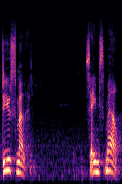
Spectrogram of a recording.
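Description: A woman playing an older herbalist healer in a video game, calm, stern and measured. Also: fairly low pitch, slight background noise. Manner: measured, instructive. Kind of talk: video game dramatic acting.

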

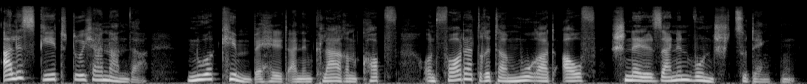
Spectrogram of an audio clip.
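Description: A woman tells a children's story in a lowish voice with animated, expressive swings. Her delivery is scripted and dramatic, and the recording is close and dry. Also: measured pace, no room sound. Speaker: narrator. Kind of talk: scripted storytelling narration for a children's audio play.

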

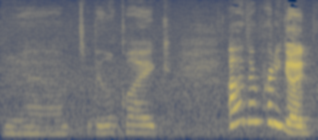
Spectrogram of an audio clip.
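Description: A young woman from Kentucky chatting casually while eating, her voice raspy from a sore throat, rambling with many ums. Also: medium pitch, huge pitch swings, a little slow, slight background noise, rough recording. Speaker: vlogger. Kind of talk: casual mukbang chat. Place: small indoor room with dark curtain backdrop.

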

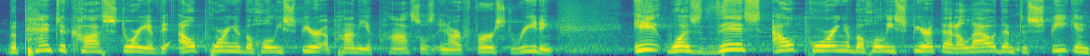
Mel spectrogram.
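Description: A middle-aged man, a priest, giving a playful homily from the pulpit with the odd hype-man shout. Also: high-pitched. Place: large church. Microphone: pulpit mic. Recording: echoey church hall.

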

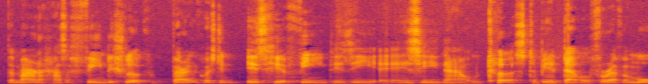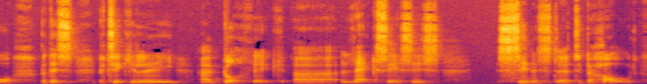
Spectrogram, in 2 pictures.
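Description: A man in his thirties lecturing on literature, explaining in hesitant phrases with emphatic stresses. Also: lowish voice. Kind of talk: video lecture with poem readings and commentary.

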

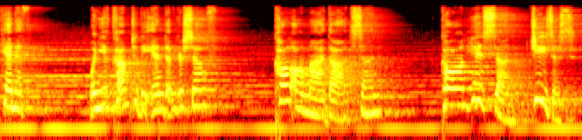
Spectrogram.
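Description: Radio drama grandmother: elderly, devout, grave warnings, unhurried, echoing like a memory. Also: mid-range voice, very animated. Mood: earnest pleading. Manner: solemn, preachy, measured. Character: pious old grandmother, solemn and warning her grandson. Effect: dreamlike reverb of a remembered voice. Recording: echoey long reverb with music.

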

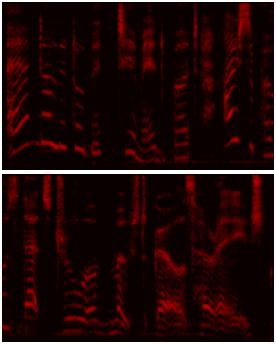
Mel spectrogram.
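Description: A blind old granny from a video game, calm and wistful. She speaks slowly and softly, with kindly, measured phrasing. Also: on the high side, low-quality recording. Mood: gentle, wistful.

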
